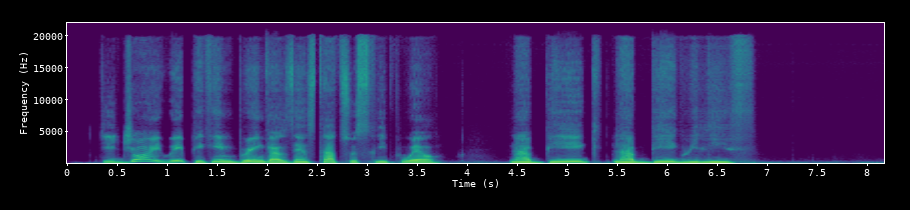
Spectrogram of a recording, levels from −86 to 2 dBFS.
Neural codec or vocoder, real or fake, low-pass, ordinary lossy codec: autoencoder, 48 kHz, 32 numbers a frame, DAC-VAE, trained on Japanese speech; fake; none; none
